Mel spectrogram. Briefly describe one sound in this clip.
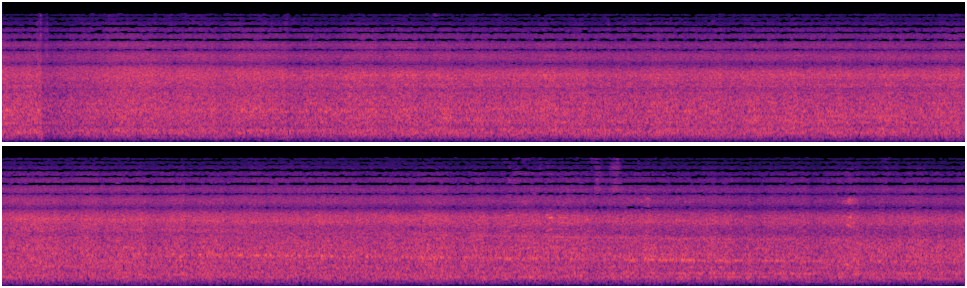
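A subway train rumbles and roars steadily through a tunnel.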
